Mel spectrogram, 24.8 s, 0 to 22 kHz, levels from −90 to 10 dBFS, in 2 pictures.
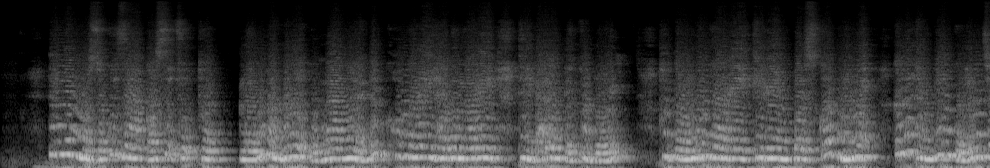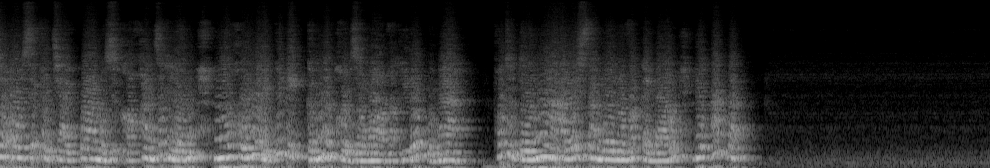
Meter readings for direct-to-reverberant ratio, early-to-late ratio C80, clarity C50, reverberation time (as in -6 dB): -9.0 dB, 6.0 dB, 1.5 dB, 0.60 s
